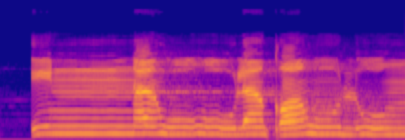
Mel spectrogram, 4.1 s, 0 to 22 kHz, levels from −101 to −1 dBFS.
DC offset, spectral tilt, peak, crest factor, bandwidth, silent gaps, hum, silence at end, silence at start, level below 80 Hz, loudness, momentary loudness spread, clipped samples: under 0.1%; -5 dB/octave; -6 dBFS; 18 dB; 7.8 kHz; none; none; 0 s; 0.3 s; -86 dBFS; -24 LUFS; 10 LU; under 0.1%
